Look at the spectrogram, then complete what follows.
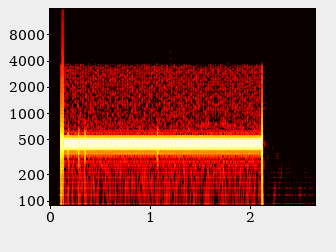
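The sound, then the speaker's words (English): A single long telephone ringing tone plays while a call is being placed: one steady, loud electronic hum lasting about two seconds, clicking on and off, with no voices. “So now it's time for a segment of the podcast called Phone a Friend, where we do just that phone a friend.”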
